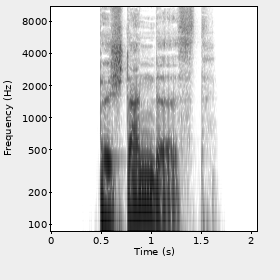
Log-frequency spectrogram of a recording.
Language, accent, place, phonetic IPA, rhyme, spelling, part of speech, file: German, Germany, Berlin, [bəˈʃtandəst], -andəst, bestandest, verb, De-bestandest.ogg
- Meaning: second-person singular preterite of bestehen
